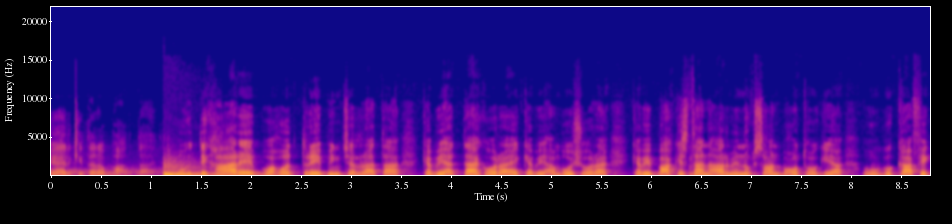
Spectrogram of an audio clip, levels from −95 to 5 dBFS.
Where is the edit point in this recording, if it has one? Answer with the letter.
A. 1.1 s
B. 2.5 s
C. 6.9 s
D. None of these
A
